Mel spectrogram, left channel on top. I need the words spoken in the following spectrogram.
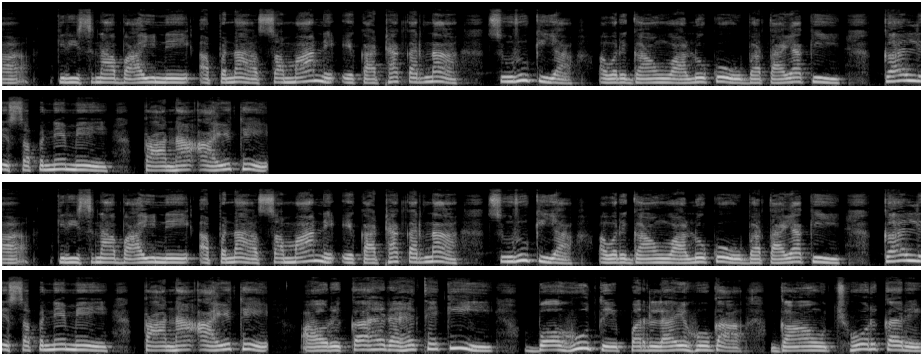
कृष्णा बाई ने अपना सामान इकट्ठा करना शुरू किया और गांव वालों को बताया कि कल सपने में कान्हा आए थे और कह रहे थे कि बहुत प्रलय होगा। गांव छोड़कर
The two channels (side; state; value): left; drops out; at 11.9 s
